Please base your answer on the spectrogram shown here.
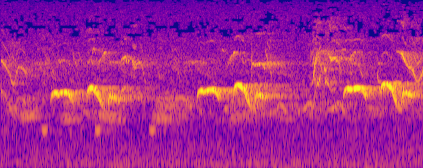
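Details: Common hawk-cuckoo, the brain fever bird of India, calling in forest: loud, shrill rising notes repeated in phrases about every one and a half seconds, climbing in pitch, with faint other bird chirps behind.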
